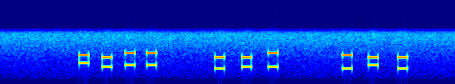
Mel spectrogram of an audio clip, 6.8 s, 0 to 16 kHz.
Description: DTMF, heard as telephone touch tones, dialled by hand, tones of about 140 ms. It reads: 0499 146 271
